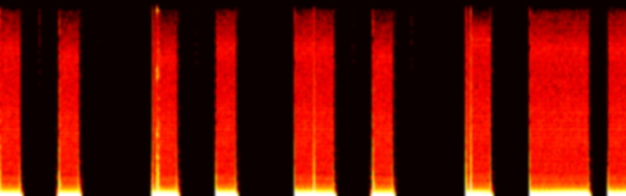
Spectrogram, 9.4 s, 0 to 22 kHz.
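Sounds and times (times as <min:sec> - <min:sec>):
bass in F minor at 102 BPM: 0:00.0 - 0:01.3, 0:02.3 - 0:03.6, 0:04.4 - 0:06.0, 0:07.0 - 0:09.3.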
